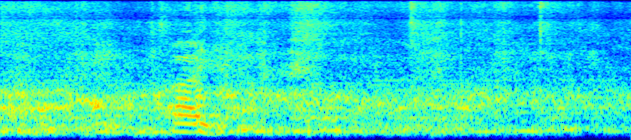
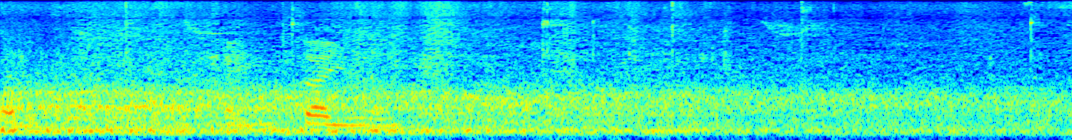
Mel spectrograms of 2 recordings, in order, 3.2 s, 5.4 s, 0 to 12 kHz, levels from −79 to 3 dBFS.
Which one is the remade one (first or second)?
first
